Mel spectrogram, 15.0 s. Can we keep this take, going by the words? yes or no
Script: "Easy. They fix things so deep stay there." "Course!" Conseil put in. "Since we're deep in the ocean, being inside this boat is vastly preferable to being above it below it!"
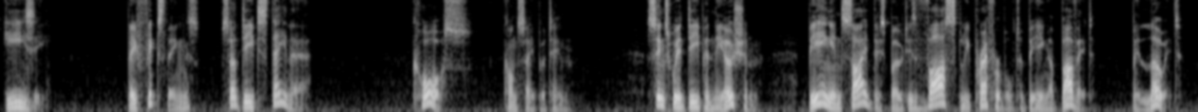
yes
